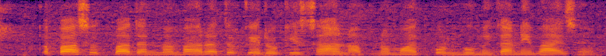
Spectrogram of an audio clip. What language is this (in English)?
Maithili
